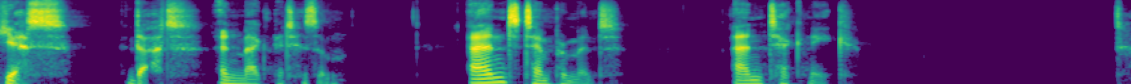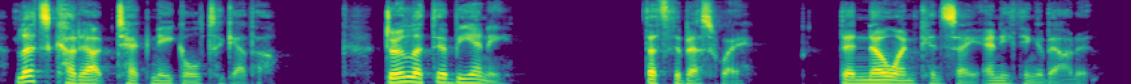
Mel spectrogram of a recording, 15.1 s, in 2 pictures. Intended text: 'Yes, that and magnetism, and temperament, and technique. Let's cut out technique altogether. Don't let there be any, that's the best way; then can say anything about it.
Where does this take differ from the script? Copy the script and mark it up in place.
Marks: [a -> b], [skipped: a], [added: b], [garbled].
'Yes, that and magnetism, and temperament, and technique. Let's cut out technique altogether. Don't let there be any, that's the best way; then [added: no one] can say anything about it.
